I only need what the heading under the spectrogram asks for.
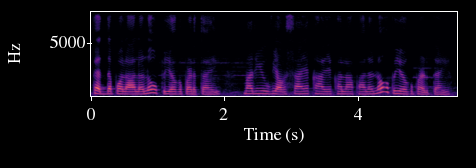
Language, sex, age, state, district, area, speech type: Telugu, female, 45-60, Andhra Pradesh, East Godavari, rural, spontaneous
